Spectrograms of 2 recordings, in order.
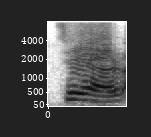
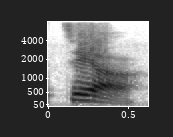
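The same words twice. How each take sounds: First: চেয়ার with a clear r at the end; American style with the r; r pronounced. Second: চেয়া ending in an open vowel, no r; British non-rhotic chair; British r-less. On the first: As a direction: sound the r in চেয়ার. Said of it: "আমরা বলি চেয়ার". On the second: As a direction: drop the r from চেয়া. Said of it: "ওরা বলে চেয়া". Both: Shown as a demonstration.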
